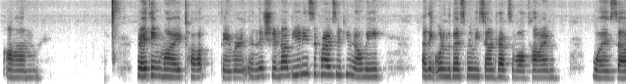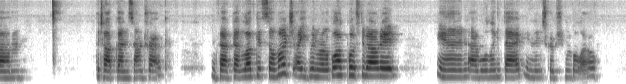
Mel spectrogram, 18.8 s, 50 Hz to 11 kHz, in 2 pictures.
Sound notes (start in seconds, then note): 0.5 sucks teeth; 9.3 sucks teeth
